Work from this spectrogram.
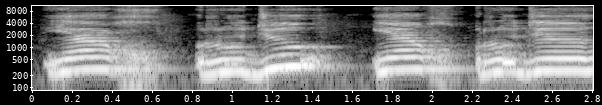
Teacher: خو کلمے کے درمیان میں ساکن ہے تو اسے موٹا پڑھیں گے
